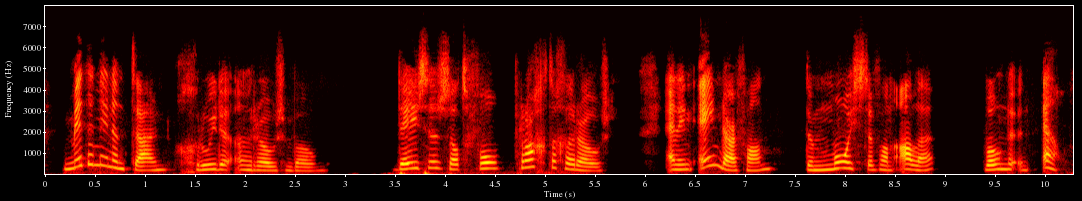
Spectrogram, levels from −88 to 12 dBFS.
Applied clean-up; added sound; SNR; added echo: neural mask model Resemble Enhance denoiser.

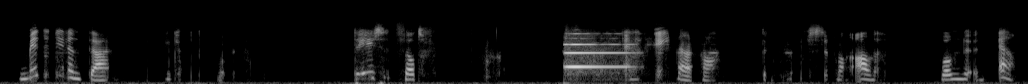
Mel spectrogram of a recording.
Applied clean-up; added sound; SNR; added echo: neural diffusion model UNIVERSE++.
